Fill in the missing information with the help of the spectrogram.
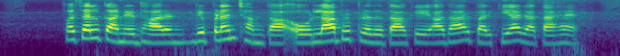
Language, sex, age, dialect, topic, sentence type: Hindi, female, 18-24, Hindustani Malvi Khadi Boli, agriculture, statement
